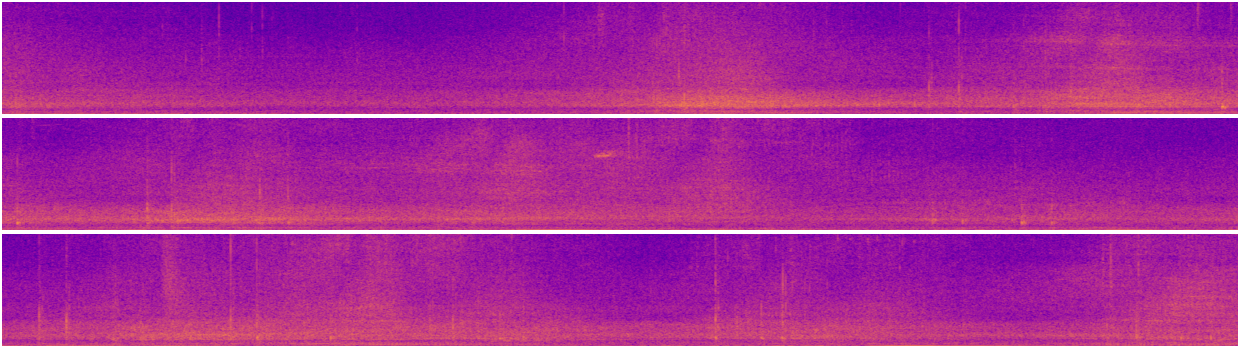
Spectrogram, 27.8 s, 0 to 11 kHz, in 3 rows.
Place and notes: Blvd. Mariano Escobedo Ote., León Moderno, León, Gto., Mexico - Tráfico en el bulevar Mariano Escobedo.
Traffic on Mariano Escobedo Boulevard.
I made this recording on December 13th, 2021, at 5:25 p.m.
I used a Tascam DR-05X with its built-in microphones and a Tascam WS-11 windshield.
Original Recording:
Type: Stereo
Esta grabación la hice el 13 de diciembre 2021 a las 17:25 horas.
